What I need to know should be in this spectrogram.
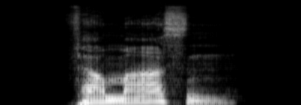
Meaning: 1. first/third-person plural preterite of vermessen 2. to fill a document with measures (e.g. as a result of a survey)
- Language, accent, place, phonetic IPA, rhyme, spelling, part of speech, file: German, Germany, Berlin, [fɛɐ̯ˈmaːsn̩], -aːsn̩, vermaßen, verb, De-vermaßen.ogg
